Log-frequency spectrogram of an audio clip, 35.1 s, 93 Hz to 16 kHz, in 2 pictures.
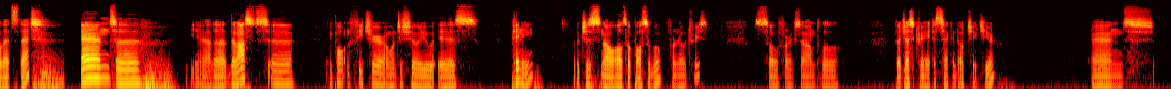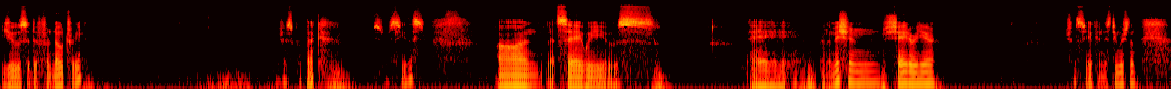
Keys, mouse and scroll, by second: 3.5-4.7 middle drag, 5.4-6.5 drag, 7.4-7.9 scroll down 1, 7.9 middle click, 9.0 shift+Tab, 10.6 click, 17.1 shift+d, 18.2 shift+click, 22.4-23.5 drag, 23.6 click, 24.4 x, 25.1-25.5 scroll down 1, 25.5-27.8 middle drag, 28.1 shift+click, 28.2 shift+x, 28.7 shift+a, 33.5-35.1 drag.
